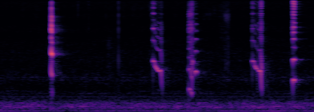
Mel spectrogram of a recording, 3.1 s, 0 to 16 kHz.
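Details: Pet Eastern Rosella whistling indoors on 29 January 2021, also reacting when "bless you" is said after a sneeze: five short, sharp notes over about three seconds, some with a brief falling whistled tone, in a quiet room.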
